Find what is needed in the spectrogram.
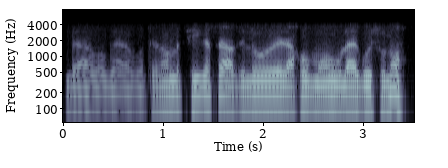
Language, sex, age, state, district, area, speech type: Assamese, male, 30-45, Assam, Sivasagar, rural, conversation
